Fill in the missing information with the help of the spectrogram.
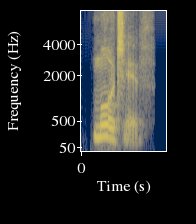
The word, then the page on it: motive: Indian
